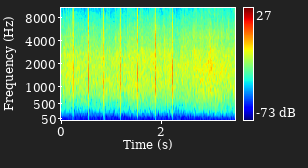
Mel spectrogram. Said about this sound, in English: Give the crowd, give the choir and the worship leaders, just give them a hand. Would you do that? They've done a great job.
